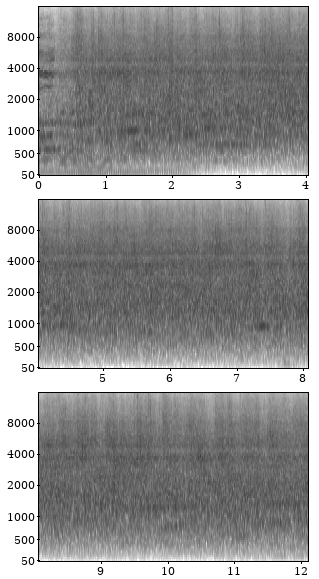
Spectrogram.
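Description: A concert audience applauding steadily, with some voices calling out among the clapping. The last low piano chord of the song rings on under the applause for about the first two seconds and then dies away.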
